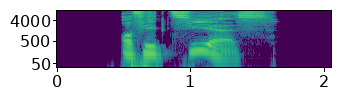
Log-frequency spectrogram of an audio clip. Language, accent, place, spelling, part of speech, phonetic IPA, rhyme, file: German, Germany, Berlin, Offiziers, noun, [ɔfiˈt͡siːɐ̯s], -iːɐ̯s, De-Offiziers.ogg
- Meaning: genitive singular of Offizier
